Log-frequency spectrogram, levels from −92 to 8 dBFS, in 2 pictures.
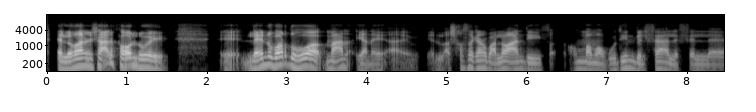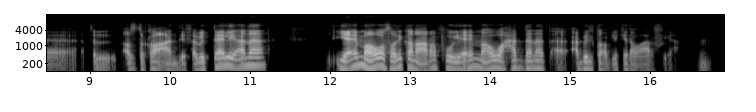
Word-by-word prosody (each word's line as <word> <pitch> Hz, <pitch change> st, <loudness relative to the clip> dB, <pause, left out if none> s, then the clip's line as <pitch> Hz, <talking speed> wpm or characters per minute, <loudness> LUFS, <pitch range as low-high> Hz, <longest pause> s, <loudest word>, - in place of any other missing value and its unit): اللي 120 Hz, -1 st, +5 dB
هو 160 Hz, -, +8 dB
أنا 165 Hz, -, +2 dB
مش 160 Hz, +1 st, -3 dB
عارف -, -, +5 dB
أقول -, -, +5 dB
له 145 Hz, -1 st, +1 dB
إيه -, -, -4 dB, 0.9 s
لأن 185 Hz, +3 st, +3 dB
برضه 180 Hz, 0 st, +4 dB
هو 155 Hz, +1 st, +4 dB
معانا -, -, -2 dB
يعني 95 Hz, +1 st, -8 dB, 0.5 s
الأشخاص 140 Hz, -, -14 dB
اللي 145 Hz, -1 st, -8 dB
كانوا 135 Hz, 0 st, -4 dB
بيعلقوا 115 Hz, +4 st, -2 dB
عندي 115 Hz, -3 st, -5 dB
ف 100 Hz, -, -27 dB, 0.2 s
هُم 120 Hz, +1 st, -18 dB
موجودين 105 Hz, +6 st, -12 dB
بالفعل 105 Hz, -1 st, -9 dB
في 95 Hz, -, -19 dB
ال 95 Hz, 0 st, -17 dB, 0.7 s
في -, -, -14 dB
ال -, -, -17 dB, 0.2 s
الأصدقاء -, -, -6 dB
عندي. -, -, -3 dB
فبالتالي 145 Hz, +8 st, -1 dB
أنا 175 Hz, 0 st, +1 dB, 0.9 s
يا -, -, +6 dB
إما 175 Hz, -6 st, +2 dB
هو 165 Hz, +5 st, +4 dB
صديق 130 Hz, +4 st, -5 dB
أنا 145 Hz, -, +1 dB
أعرفه، 135 Hz, -2 st, -3 dB
يا 120 Hz, +4 st, -2 dB
إما 150 Hz, -6 st, -6 dB
هو 130 Hz, +2 st, -2 dB
حد 135 Hz, -1 st, -7 dB
أنا 135 Hz, +1 st, -6 dB
اتق -, -, -14 dB
قابلته 120 Hz, -2 st, -8 dB
قبل 100 Hz, -, -16 dB
كده 100 Hz, -, -15 dB
وعارفه 95 Hz, +1 st, -16 dB
يعني. -, -, -33 dB, 0.2 s
امم. -, -, -32 dB
130 Hz, 170 wpm, -25 LUFS, 110-150 Hz, 0.9 s, هو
